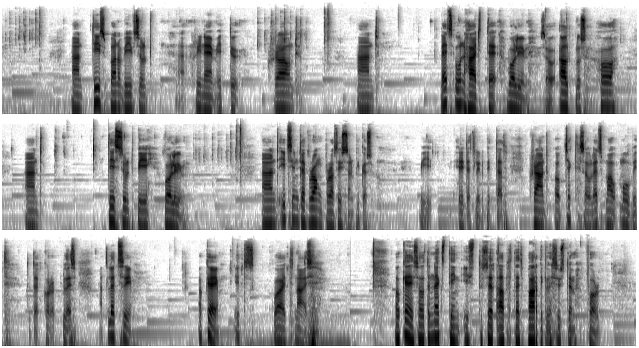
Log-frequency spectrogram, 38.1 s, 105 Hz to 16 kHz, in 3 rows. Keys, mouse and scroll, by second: 0.7-1.7 drag, 0.7 s, 1.7-6.4 right drag, 8.3-12.2 drag, 8.7-12.2 middle drag, 9.8 a, 12.2 alt+h, 12.9 a, 13.4-17.4 right drag, 13.8 ctrl+s, 14.1-17.4 middle drag, 17.4-18.4 drag, 18.4-20.0 middle drag, 19.5 ctrl+s, 19.5-21.6 drag, 21.6-27.6 middle drag, 26.2 shift+z, 27.2-29.1 drag, 28.4-32.0 middle drag, 30.1 shift+z, 30.6 ctrl+s, 30.9 a, 32.3 middle click, 32.3 shift+z, 33.1-35.2 middle drag, 35.3 shift+z, 35.5-38.0 middle drag, 36.3-38.0 right drag.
